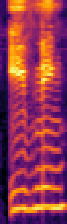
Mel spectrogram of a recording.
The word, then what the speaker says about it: evening: evening 발음도 꼭 주의하셔야 되는 건 V 발음 있어가지고요. V, evening. Alright, great job.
